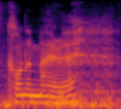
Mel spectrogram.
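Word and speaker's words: Colonarie: It's no L. So, it's Konare.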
